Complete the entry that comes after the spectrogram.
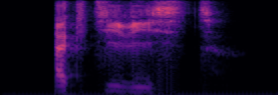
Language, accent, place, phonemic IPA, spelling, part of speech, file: French, France, Lyon, /ak.ti.vist/, activiste, noun, LL-Q150 (fra)-activiste.wav
- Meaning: activist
